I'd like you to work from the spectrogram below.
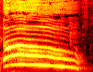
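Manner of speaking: long, high, loud mock wail; one sustained, hammed-up howl of pain; dreadful groan. A narrator's reading. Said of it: "was such a dreadful one".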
